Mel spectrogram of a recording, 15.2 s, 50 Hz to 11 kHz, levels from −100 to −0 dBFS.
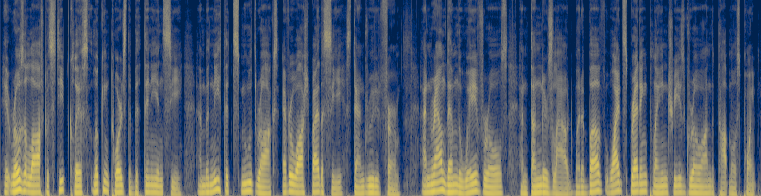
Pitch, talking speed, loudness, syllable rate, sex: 115 Hz, 175 wpm, -19 LUFS, 4.3 syllables/s, male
